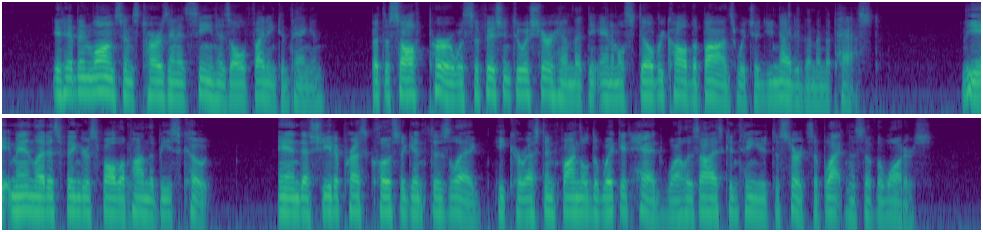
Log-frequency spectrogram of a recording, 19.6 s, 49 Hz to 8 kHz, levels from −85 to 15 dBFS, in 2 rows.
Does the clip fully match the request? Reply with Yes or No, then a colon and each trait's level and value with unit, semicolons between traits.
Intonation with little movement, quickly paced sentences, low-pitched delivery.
Yes: narrow, 2.2 semitones; fast, 220 wpm; low, 110 Hz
